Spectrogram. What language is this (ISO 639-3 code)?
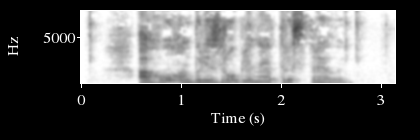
bel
